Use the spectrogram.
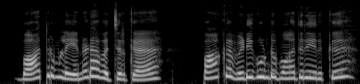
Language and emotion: Tamil, fearful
